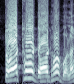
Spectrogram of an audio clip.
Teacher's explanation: ট ঠ ড ঢার সময় আমাদের জীবটি পরিষ্কারভাবে ওই দন্ত মূলে গিয়ে স্পর্শ করে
